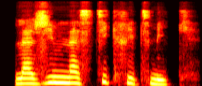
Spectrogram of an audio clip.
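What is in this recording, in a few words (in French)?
"la gymnastique rythmique", French; deportes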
